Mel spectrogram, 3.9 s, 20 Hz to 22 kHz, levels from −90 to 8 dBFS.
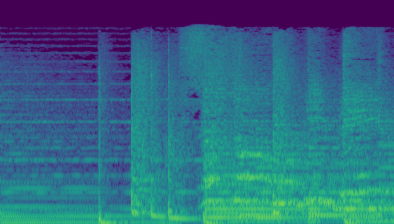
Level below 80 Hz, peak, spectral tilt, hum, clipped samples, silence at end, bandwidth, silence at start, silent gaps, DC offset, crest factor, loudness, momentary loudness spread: -28 dBFS; -4 dBFS; -5.5 dB/octave; none; under 0.1%; 0 s; 14 kHz; 0 s; none; under 0.1%; 14 dB; -19 LUFS; 12 LU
